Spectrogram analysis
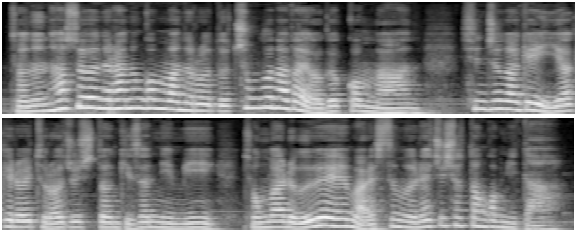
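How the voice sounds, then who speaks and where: A woman's voice: medium pitch, lively intonation, fairly quick, few pauses, darkish tone, faint music behind. A woman reading a scripted first-person story in a polite, plaintive storytelling manner. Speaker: story narrator.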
